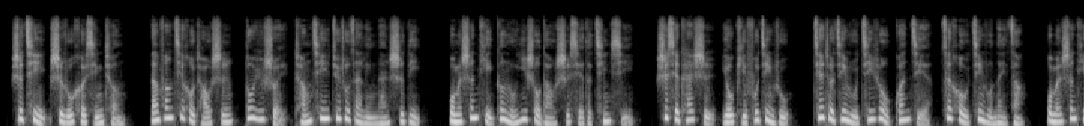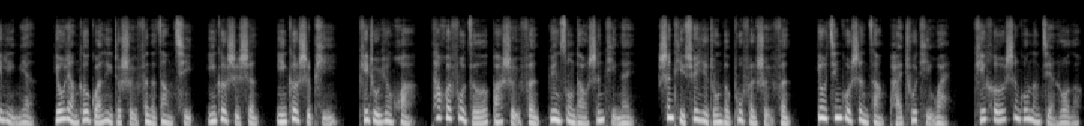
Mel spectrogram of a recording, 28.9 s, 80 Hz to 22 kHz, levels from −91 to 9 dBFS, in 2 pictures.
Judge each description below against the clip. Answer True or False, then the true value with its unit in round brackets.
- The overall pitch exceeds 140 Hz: True (190 Hz)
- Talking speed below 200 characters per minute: False (270 characters per minute)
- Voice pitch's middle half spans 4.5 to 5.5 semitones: False (6.8 semitones)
